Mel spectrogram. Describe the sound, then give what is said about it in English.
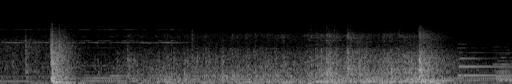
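A front door opens with a sharp, heavy thunk, followed by a steady rushing noise and a second softer knock near the end, with no voices. “Through the front door. You opened it.”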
